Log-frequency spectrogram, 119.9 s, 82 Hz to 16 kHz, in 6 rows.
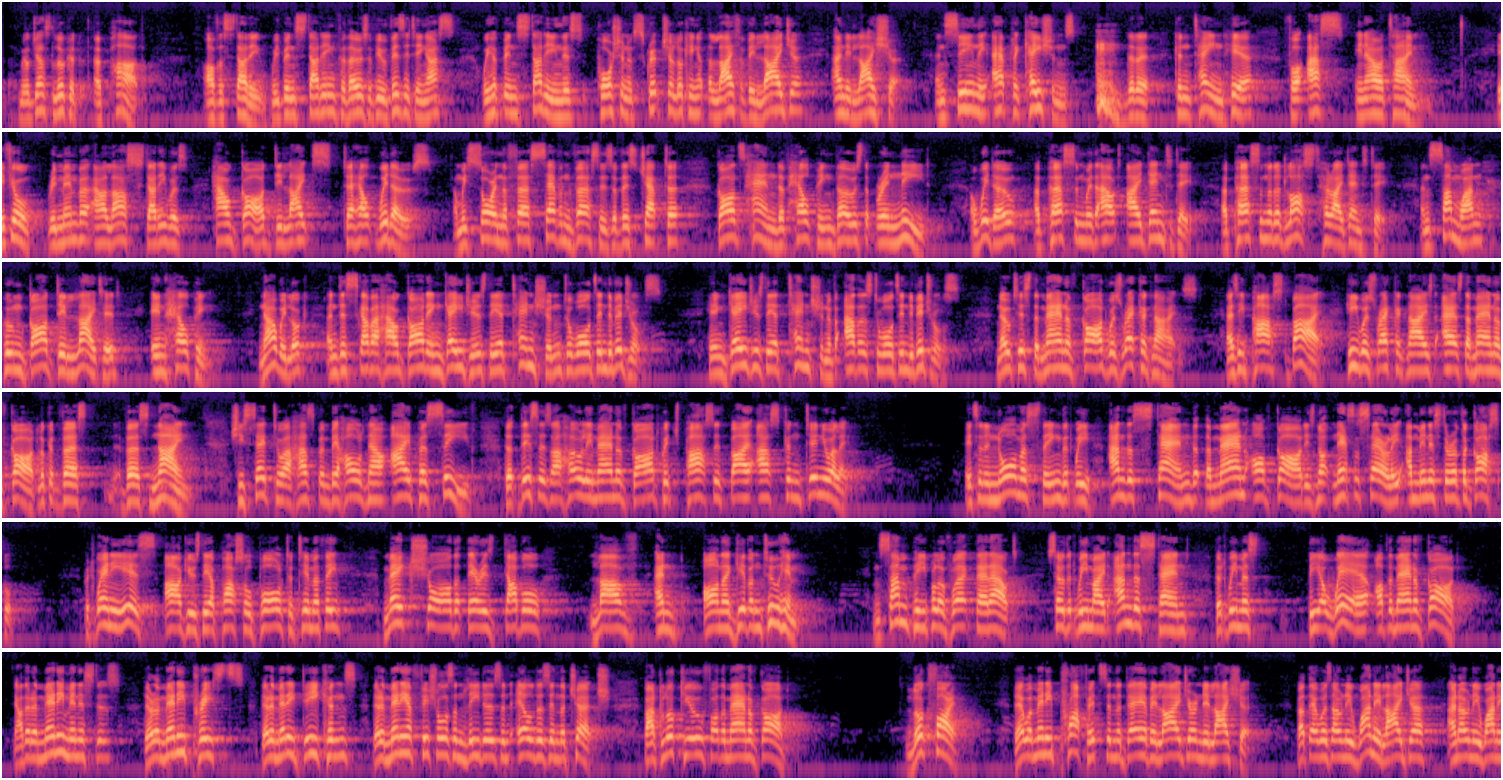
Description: Sermon 0417A recorded on September 13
